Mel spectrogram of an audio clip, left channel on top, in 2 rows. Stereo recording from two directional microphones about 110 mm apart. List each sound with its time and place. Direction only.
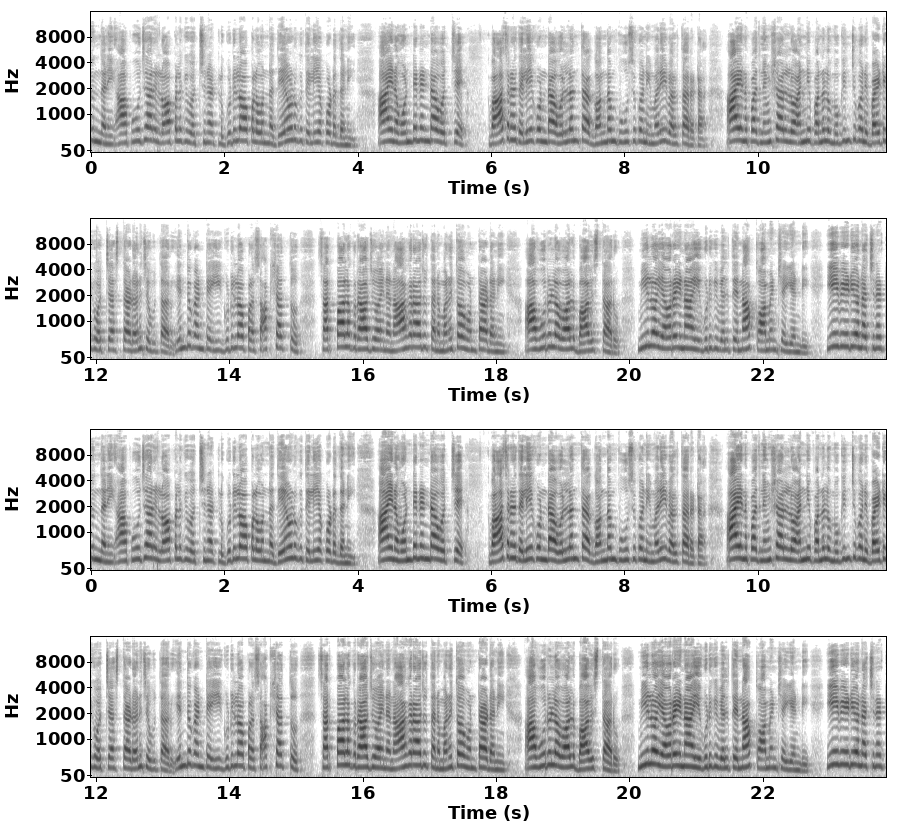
0.0 s a woman's voice: 35° right (ahead or behind)
21.9 s a woman's voice: 20° right (ahead or behind)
